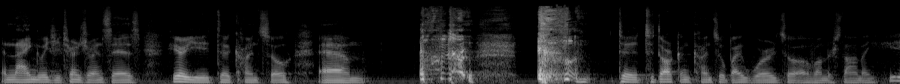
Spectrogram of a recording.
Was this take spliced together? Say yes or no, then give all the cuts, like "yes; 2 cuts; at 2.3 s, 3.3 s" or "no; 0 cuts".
no; 0 cuts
